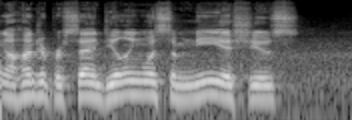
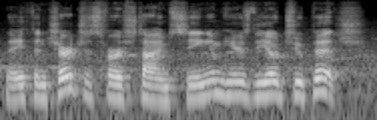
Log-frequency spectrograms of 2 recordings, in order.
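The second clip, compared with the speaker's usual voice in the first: ordinary delivery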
